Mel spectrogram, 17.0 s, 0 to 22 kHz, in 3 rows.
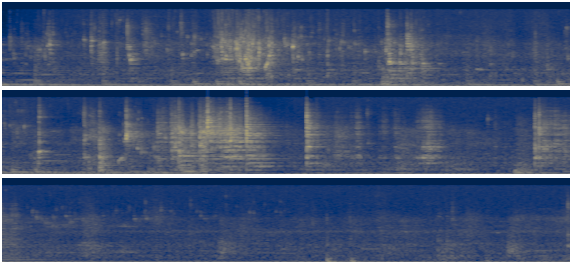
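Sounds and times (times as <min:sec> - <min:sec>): music: 0:00.0 - 0:17.0
water splashing in metal basin: 0:00.0 - 0:17.0.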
